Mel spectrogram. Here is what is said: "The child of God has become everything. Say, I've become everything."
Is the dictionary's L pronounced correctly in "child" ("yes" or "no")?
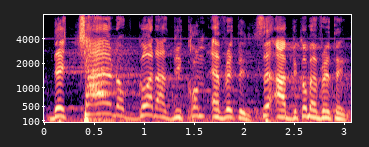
yes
